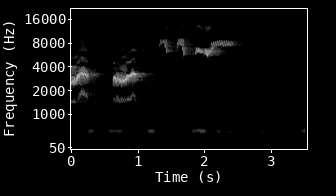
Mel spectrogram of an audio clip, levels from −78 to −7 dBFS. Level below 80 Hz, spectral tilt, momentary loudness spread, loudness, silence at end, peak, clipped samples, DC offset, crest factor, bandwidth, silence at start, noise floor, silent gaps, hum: under -90 dBFS; 7 dB/octave; 18 LU; -32 LUFS; 1.1 s; -20 dBFS; under 0.1%; under 0.1%; 18 dB; 16 kHz; 0 s; -77 dBFS; none; none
